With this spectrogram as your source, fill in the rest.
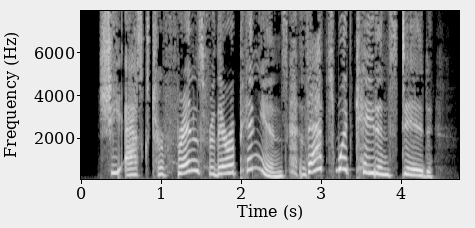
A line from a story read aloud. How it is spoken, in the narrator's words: Twilight exclaimed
